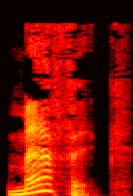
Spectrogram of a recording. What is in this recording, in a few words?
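"maffick", British English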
